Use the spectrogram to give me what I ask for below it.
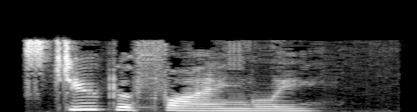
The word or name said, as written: stupefyingly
